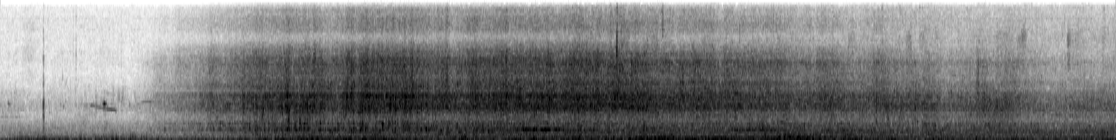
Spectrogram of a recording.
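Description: Wind buffeting the microphone over a steady rush of water and waves, with a fuller hiss coming in about two seconds in. No motor is heard under it.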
